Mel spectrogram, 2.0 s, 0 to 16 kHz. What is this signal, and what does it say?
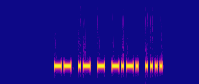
Morse code, heard as a keyed tone, about 52 wpm, 700 Hz. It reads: MATCH
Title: Five Letter Words - 50wpm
